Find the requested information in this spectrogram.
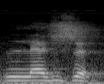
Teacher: The final sound there being the schwa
